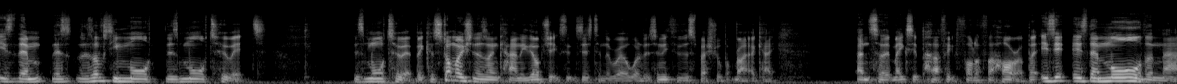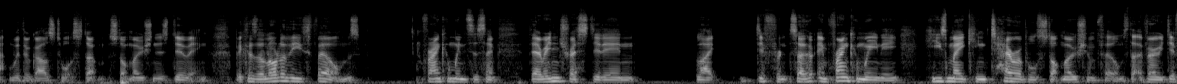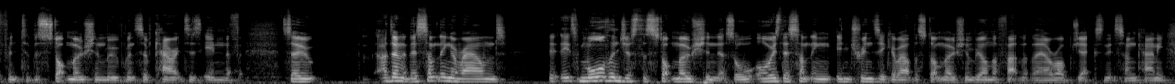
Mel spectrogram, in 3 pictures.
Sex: male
